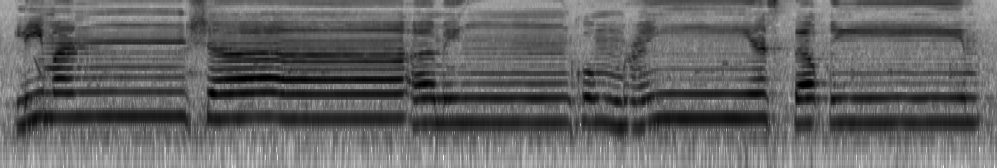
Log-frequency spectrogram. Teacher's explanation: நூன் சுக்குனுக்கு அப்புறமா letter யா இதுகாம் பில் குன்னா இணைச்சி குன்னா செஞ்சு ஓதணும்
